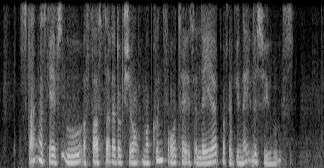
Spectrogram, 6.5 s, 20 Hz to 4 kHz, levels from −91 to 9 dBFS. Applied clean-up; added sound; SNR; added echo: neural separator model SepFormer DNS4.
